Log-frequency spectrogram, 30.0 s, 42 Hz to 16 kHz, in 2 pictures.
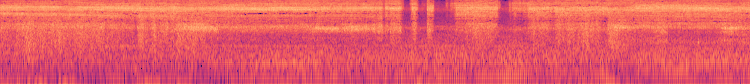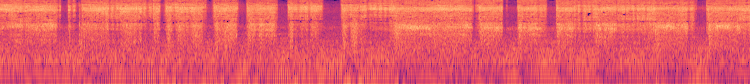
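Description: Refrigerant gas from an R-22 cylinder rushing through a window AC condenser coil during a flush: a loud, steady hiss as the gas blows dirt and oil out of the tubes. The hiss is cut off briefly again and again as a hand closes the outlet pipe.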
